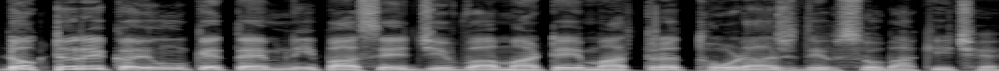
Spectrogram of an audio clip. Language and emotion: Gujarati, sad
